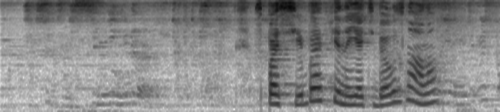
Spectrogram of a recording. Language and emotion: Russian, positive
